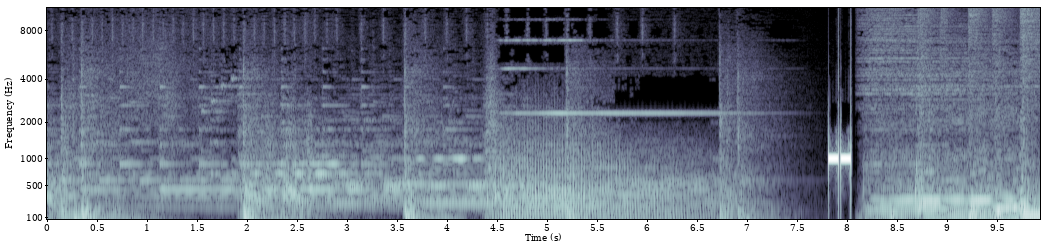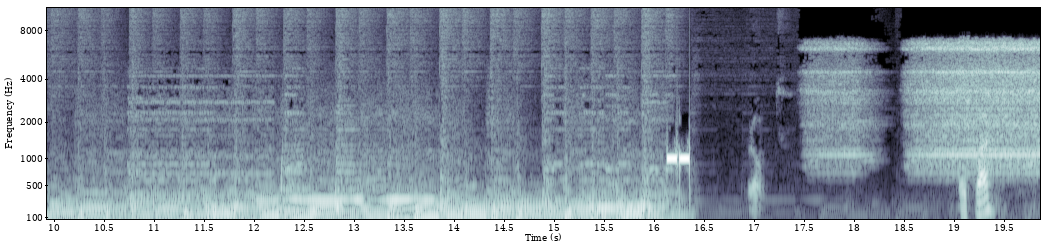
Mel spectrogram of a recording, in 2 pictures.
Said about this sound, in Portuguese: Alguém tocou sua campainha aí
